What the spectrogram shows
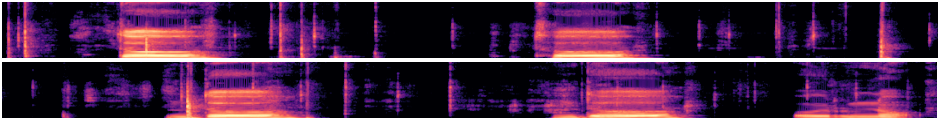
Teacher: त वर्ग में हमारे त, थ, द, ध और न, जिनका उच्चारण स्थान दांत, जिनको दांतों से बोला जाता है, और इनको नाम दिया गया है दंत्य।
